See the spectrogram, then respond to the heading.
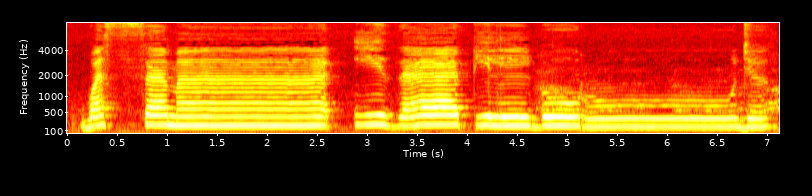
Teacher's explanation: جیم پہ ہم نے آ کے رک جانا ہے, اسے وقف کی صورت میں ہم قلقلہ کریں گے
